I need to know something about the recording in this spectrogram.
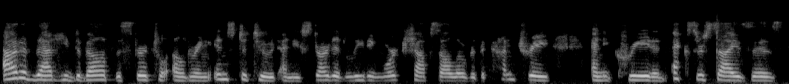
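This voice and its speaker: A woman in her sixties leading a workshop on aging, speaking in a measured way and clearing her throat now and then. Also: medium pitch, darkish tone, no room sound, dull audio. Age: 60s. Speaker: workshop leader and author. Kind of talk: workshop talk with read-aloud passage.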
